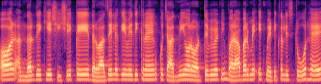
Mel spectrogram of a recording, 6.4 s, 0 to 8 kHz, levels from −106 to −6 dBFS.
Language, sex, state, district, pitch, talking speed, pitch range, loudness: Hindi, female, Uttar Pradesh, Budaun, 170 Hz, 225 wpm, 155-175 Hz, -18 LUFS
